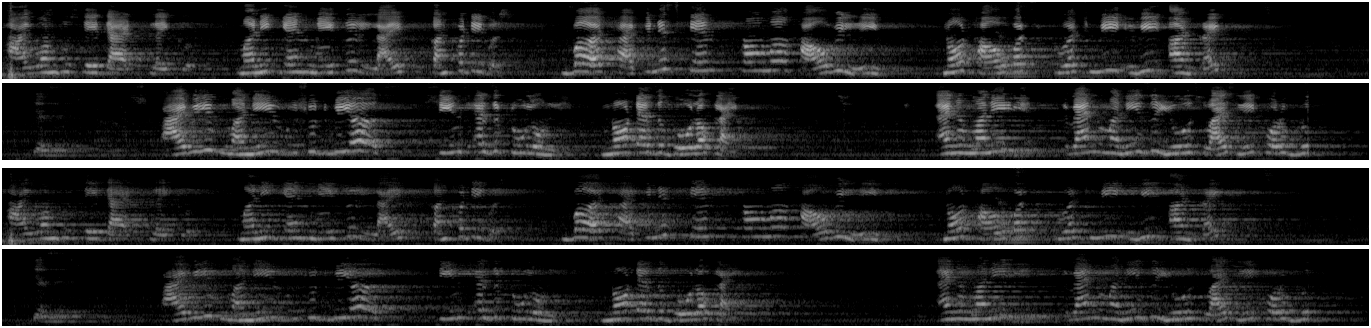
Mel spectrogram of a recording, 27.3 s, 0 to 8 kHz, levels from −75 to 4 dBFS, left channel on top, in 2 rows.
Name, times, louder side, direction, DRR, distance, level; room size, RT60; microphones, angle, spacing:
voice 1, 0.1-1.9 2.4-5.0 5.6-7.1 7.4-8.8 9.4-10.3 10.5-12.3 15.3-17.5 18.0-19.3 19.7-21.0 23.0-23.9 24.3-26.8, left 8 dB, 75° left, 11 dB, 0.6 m, -32 dB
voice 2, 9.8-11.0 11.3-11.4 12.6-13.3 14.0-14.5 22.8-22.9 23.4-23.9, left 1 dB, 25° right, -2 dB, 3.5 m, -50 dB
27.5 x 19.0 x 6.0 m, 2.7 s
head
